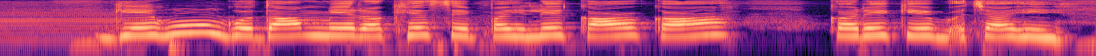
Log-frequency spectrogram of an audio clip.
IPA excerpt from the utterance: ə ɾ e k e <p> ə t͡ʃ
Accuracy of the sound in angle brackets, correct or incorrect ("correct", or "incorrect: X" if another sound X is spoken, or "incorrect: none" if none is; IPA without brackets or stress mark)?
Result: incorrect: b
